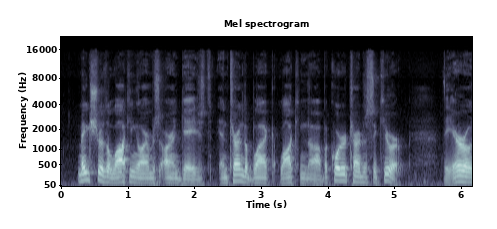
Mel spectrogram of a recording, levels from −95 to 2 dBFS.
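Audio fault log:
3.55 to 3.61 s, short concealed packet loss: a brief smear or wobble as the sound loses its detail. About 40 ms of audio arrived too late, and the receiver filled 33 ms by extending the preceding sound, then blended back in.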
